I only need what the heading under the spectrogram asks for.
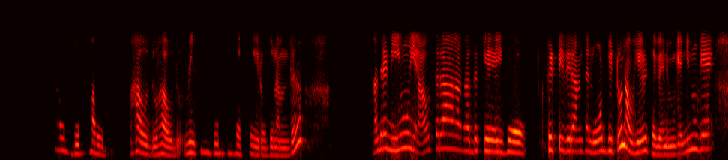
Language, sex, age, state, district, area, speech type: Kannada, female, 30-45, Karnataka, Davanagere, urban, conversation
